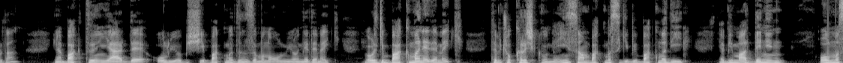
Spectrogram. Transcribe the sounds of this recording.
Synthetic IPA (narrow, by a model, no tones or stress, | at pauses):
ɾd̪an | jaːnbakt̪ʰɯːnjæɾd̪ɛo̞lˠujo̞biʃejbakmad̪ɯːnzamano̞lˠmujo̞nɛd̪e̞mɛc | oɾd̪acibakmanɛd̪e̞mɛc | t̪ʰabiːt͡ʃʰo̞kʰːaɾɯʃɯ̥kkʰonujainsanbakmasɯɟibibibakmad̪ejilʲ | jabimad̪ːe̞nin | o̞lˠmas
